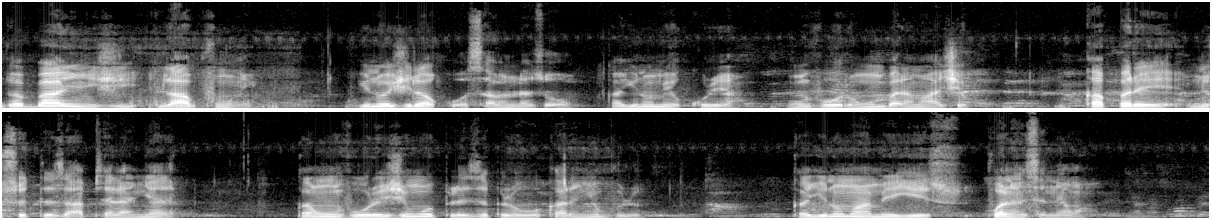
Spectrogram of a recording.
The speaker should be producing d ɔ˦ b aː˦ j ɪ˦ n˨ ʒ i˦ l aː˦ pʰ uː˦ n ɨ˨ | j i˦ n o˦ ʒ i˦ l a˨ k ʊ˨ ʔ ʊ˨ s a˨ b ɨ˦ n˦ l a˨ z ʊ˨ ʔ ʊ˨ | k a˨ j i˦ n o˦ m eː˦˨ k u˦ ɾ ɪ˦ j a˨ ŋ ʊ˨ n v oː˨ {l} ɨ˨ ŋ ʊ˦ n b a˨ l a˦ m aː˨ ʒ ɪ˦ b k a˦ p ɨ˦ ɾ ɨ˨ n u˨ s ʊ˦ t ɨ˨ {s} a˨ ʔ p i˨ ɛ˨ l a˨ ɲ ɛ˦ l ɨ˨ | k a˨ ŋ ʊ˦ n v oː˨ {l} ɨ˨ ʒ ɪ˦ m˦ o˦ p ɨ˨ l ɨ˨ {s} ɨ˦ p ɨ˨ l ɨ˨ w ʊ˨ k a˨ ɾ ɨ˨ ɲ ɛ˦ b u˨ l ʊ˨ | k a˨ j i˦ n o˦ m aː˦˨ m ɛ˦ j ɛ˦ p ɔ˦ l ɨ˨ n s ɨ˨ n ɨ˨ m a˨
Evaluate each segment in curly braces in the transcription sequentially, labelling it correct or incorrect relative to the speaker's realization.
incorrect: ɾ, incorrect: z, incorrect: ɾ, incorrect: z

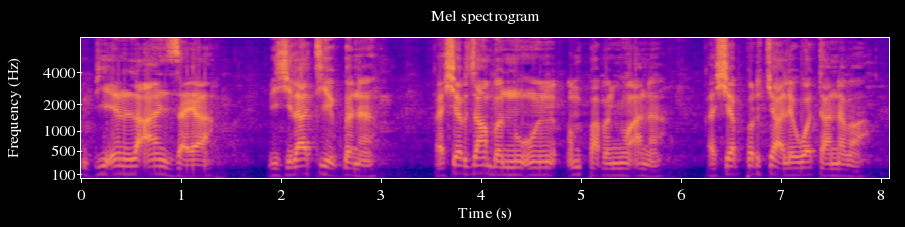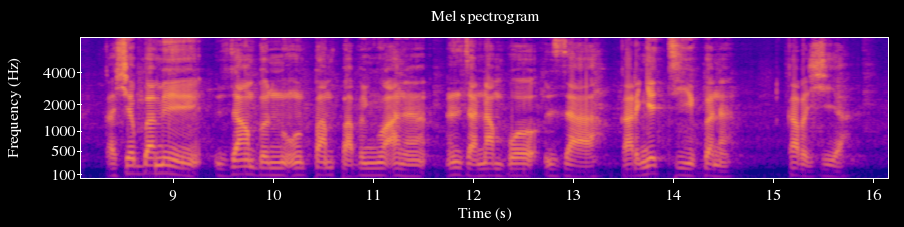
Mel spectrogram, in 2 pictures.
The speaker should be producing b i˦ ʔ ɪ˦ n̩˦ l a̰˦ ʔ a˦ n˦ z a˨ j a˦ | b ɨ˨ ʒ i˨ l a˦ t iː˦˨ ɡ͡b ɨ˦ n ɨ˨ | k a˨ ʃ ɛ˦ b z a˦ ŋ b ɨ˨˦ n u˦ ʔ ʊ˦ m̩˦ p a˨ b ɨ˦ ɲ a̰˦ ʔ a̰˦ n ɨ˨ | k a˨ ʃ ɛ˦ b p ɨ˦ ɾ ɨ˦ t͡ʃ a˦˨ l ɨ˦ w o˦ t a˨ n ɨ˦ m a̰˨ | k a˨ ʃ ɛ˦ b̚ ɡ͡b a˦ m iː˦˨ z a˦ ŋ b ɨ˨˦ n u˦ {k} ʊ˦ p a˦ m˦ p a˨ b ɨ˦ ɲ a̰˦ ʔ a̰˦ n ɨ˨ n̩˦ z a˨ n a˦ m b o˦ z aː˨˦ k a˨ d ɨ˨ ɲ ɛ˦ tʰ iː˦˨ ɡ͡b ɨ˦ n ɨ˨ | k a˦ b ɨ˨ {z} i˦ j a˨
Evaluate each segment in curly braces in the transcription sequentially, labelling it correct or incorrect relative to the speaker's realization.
incorrect: ʔ, incorrect: ʒ

